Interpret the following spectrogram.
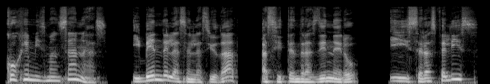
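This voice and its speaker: A selfless talking apple tree from a storybook speaks in a tender, coaxing voice, performed by a man. The voice sits noticeably higher than the reader's own and leans forward with warmth and longing. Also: very animated, moderate pace.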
